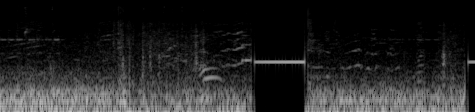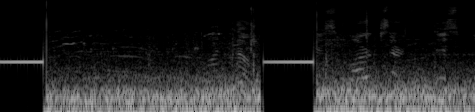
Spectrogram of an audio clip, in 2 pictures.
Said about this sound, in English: Yeah, that's what you call a hard landing. The plane making that as the left wing hit the ground, sparks started flying, was dragged down the tarmac.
